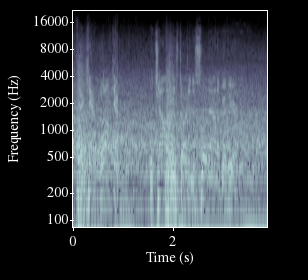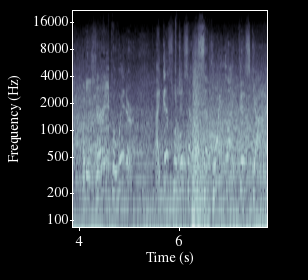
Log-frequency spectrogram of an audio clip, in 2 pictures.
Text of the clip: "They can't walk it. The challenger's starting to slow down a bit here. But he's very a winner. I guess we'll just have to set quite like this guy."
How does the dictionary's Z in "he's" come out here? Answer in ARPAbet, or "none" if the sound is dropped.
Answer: Z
